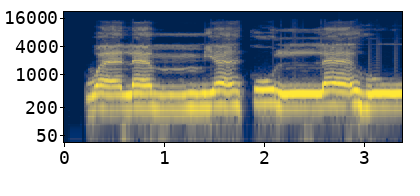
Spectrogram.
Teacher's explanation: হার উপরে উল্টা পেশ আছে তো এই হাকে আলিফ টেনে পড়বো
